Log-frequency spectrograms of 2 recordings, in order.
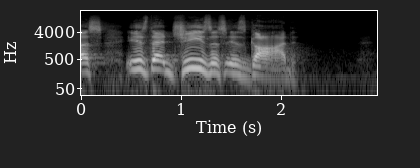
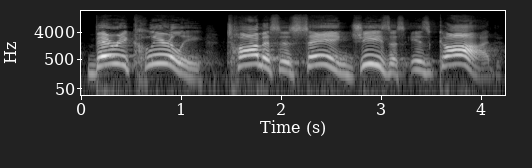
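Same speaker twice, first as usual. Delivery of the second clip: preaching emphasis; 8 semitones higher, 7 dB louder than usual. Real, not acted. Preaching climax on deity.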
